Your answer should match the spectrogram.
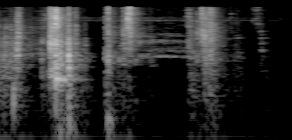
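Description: Loose plastic LEGO bricks clicking against one another and the tabletop a few times, with the strongest clatter about half a second in, then thinning out.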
